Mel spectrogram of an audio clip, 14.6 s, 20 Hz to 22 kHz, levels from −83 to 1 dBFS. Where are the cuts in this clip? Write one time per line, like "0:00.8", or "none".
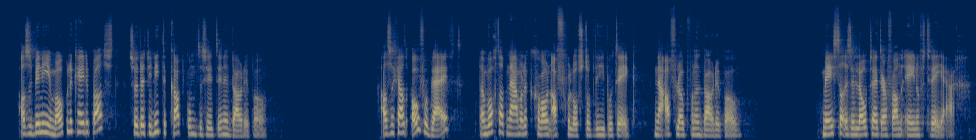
0:01.8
